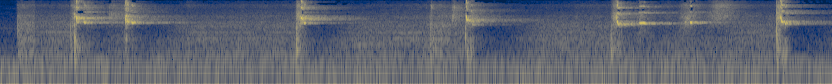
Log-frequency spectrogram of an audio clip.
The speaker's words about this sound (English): Oh, those are squeaky shoes on a basketball court or something. Okay. That's your clue. So that was squeaky shoes?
